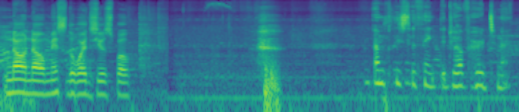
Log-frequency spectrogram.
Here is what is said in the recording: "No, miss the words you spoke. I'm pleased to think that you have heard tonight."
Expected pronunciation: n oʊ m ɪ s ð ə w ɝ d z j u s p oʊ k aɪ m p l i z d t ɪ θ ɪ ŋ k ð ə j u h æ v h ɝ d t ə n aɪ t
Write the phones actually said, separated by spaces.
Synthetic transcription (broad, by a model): n oʊ m ɪ s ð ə w ɝ d z j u s p oʊ k aɪ m p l i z t ɪ θ ɪ ŋ k ð ə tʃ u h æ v h ɝ d t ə n aɪ t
